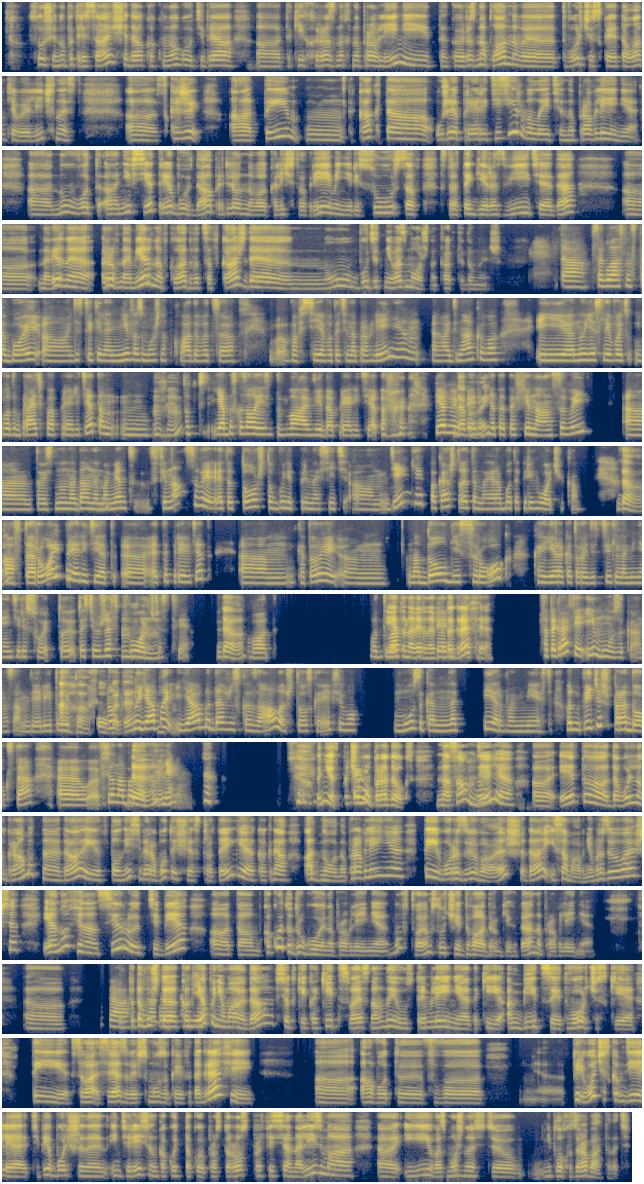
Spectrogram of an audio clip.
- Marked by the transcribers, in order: tapping; other background noise; chuckle; chuckle
- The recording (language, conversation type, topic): Russian, advice, Почему вам кажется, что ваша цель слишком большая и непосильная?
